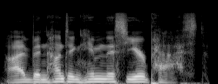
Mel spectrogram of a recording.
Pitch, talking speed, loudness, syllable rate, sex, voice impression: 110 Hz, 190 wpm, -14 LUFS, 4.5 syllables/s, male, very masculine, very adult-like, middle-aged, very thick, tensed, powerful, bright, slightly soft, clear, very fluent, very cool, very intellectual, slightly refreshing, sincere, very calm, very mature, very friendly, very reassuring, unique, slightly elegant, very wild, lively, kind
